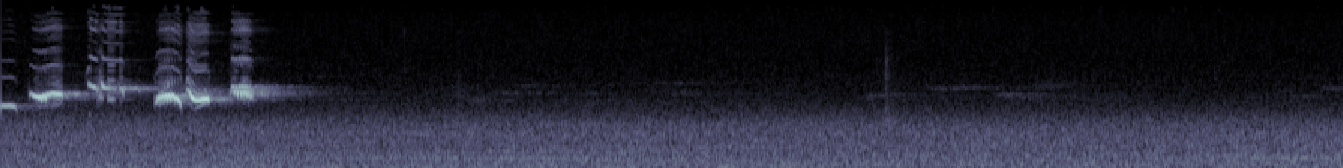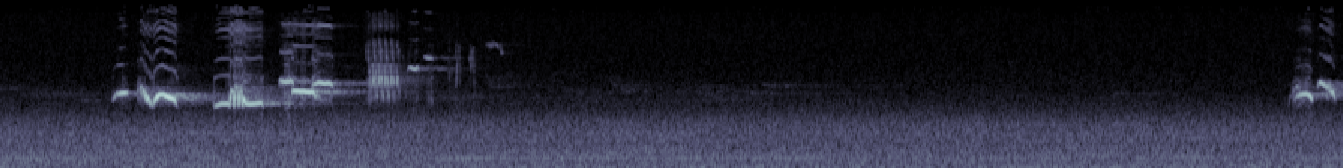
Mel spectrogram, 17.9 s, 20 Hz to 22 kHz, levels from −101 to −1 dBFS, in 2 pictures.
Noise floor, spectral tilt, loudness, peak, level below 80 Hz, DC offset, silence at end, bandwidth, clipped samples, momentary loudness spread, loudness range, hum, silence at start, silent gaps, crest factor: -55 dBFS; -2 dB/octave; -27 LUFS; -16 dBFS; -64 dBFS; under 0.1%; 0.05 s; 18.5 kHz; under 0.1%; 19 LU; 18 LU; none; 0 s; none; 20 dB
